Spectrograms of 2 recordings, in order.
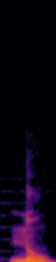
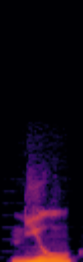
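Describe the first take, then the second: First: No as "noo", no y glide; plain oo in no, "noo"; American pronunciation. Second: New as "nyoo"; British pronunciation. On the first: Teacher contrasting these people's way, American "noo" for no. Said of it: "while these people say". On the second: Teacher after splitting the sounds, British "nyoo" for new. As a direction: say new with a y before oo. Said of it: "while these people say no". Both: Shown as a demonstration.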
